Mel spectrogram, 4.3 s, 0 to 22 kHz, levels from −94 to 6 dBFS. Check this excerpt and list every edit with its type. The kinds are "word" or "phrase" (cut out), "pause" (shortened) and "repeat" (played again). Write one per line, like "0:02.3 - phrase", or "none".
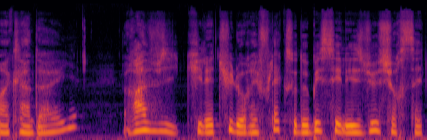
none

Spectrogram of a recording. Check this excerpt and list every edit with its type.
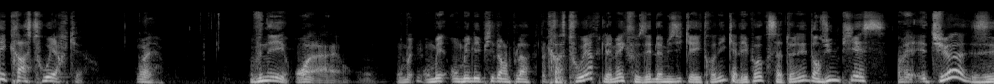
0:04.2 - word
0:05.4 - pause
0:07.7 - phrase

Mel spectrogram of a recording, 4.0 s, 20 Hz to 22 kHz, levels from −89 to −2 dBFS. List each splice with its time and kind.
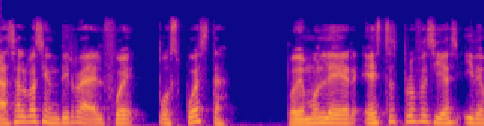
none

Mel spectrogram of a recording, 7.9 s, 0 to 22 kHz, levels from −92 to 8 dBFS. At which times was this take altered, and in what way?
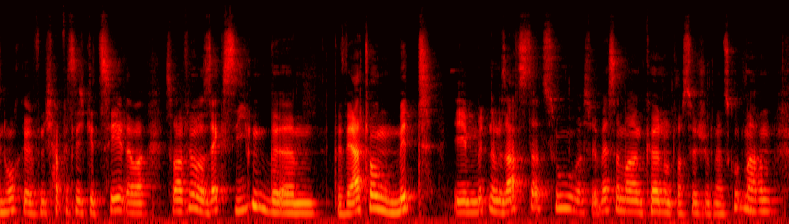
0:04.4 - pause

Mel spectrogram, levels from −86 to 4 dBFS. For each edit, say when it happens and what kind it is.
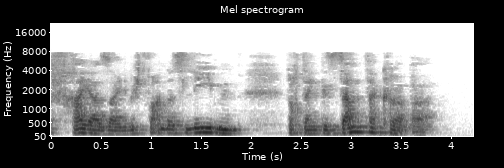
none

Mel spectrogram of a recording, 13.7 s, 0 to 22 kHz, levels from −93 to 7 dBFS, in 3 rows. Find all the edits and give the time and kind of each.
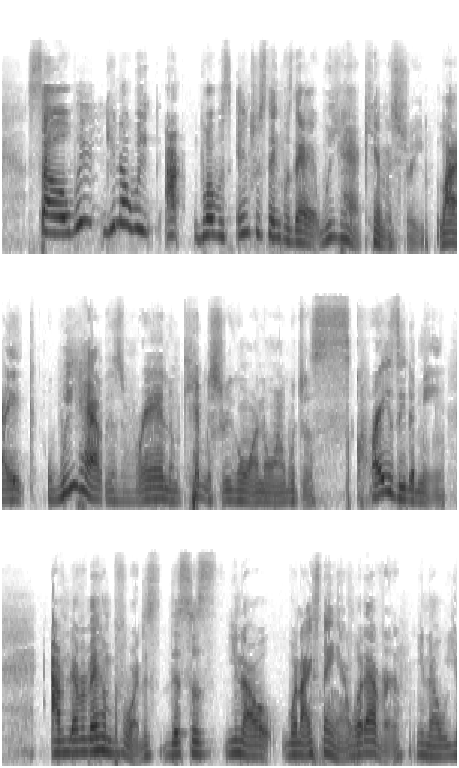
0:01.8 - pause
0:04.3 - pause
0:05.5 - word

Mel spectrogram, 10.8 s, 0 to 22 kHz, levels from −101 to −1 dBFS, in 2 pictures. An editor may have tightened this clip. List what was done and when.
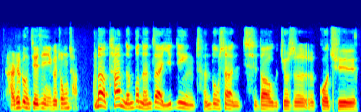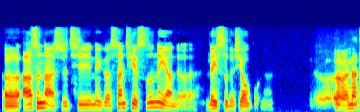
0:01.3 - pause
0:05.4 - pause

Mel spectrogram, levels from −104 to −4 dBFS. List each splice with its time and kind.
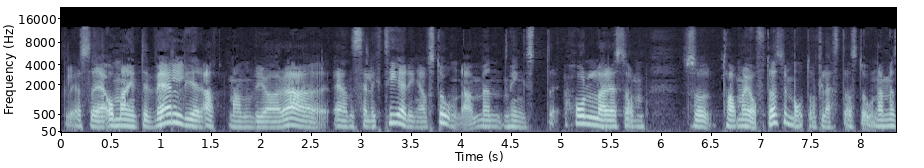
0:01.4 - word
0:01.9 - word
0:04.4 - word
0:06.2 - phrase

